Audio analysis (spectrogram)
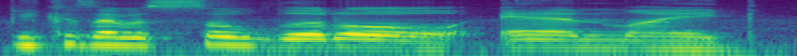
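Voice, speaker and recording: A young woman from Canada, a native Mandarin speaker, chatting as an interview guest in an animated way with many fillers. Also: on the low side, normal speed. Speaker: guest, actress and comedian. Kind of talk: casual interview chat.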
